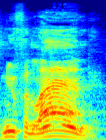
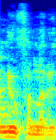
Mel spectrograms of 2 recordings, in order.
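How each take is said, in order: First: The last syllable rhymes with grand. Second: The last syllable does not rhyme with grand. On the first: The speaker calls it right. "it's Newfoundland. Because isn't it grand, Newfoundland" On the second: The speaker calls it wrong. "it's not Newfoundland"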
